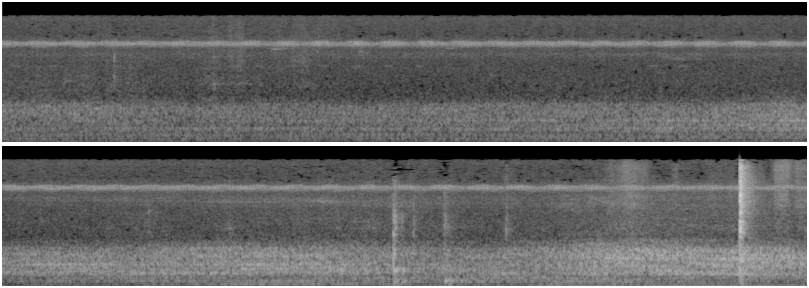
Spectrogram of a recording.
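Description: Crickets chirring in a steady high trill, with a broad lower noise swelling up over the second half. A couple of small clicks come about three-quarters of the way in, and one sharp click comes near the end.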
